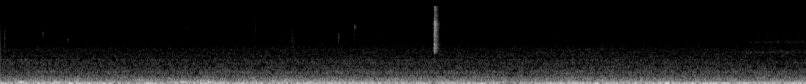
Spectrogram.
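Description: A car's engine and road noise rumble steadily from inside the car.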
